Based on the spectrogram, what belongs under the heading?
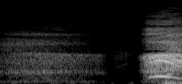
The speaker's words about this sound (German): Ja, jetzt muss ich gähnen. Also hier geht jetzt auch Energie weg.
